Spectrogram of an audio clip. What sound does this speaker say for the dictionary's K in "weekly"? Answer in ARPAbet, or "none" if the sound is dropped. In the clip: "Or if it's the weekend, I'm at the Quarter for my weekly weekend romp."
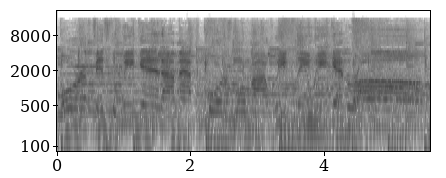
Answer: K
